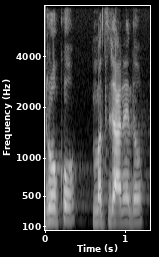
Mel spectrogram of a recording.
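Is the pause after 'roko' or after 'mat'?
after roko. The pause comes right after the first word. Stop them and do not let them go. "अपने अधिकारी की वार्ता कि रोको, मत जाने दो"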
